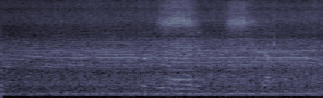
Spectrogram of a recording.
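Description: Jeep Wrangler's engine running steadily at low revs, a low drone as it crawls slowly down a large rock, with short hissy noises about two and three seconds in.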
